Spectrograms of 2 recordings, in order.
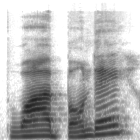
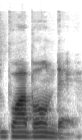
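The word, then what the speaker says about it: bois bandé: to butcher the pronunciation, Boisbonde. Boisbonde. It's spelled Boisbande. And yes, I did watch up a pronunciation video on how to pronounce that, and I believe it's Boisbonde.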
